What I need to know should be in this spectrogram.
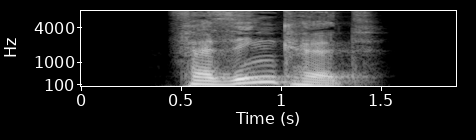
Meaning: second-person plural subjunctive I of versinken
- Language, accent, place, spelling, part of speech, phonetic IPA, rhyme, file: German, Germany, Berlin, versinket, verb, [fɛɐ̯ˈzɪŋkət], -ɪŋkət, De-versinket.ogg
